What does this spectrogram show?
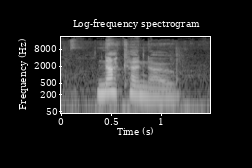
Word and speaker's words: Nakano: I'm still getting really confused by the layout of this place, which I have been mispronouncing this entire time, which is real bad. Nakano.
